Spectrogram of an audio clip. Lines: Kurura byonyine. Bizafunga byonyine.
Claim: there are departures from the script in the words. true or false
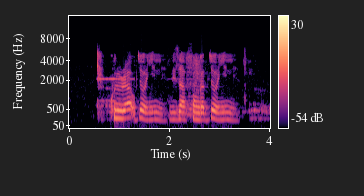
false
